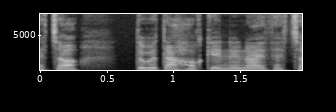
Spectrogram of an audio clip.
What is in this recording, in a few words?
"hogyn", Welsh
